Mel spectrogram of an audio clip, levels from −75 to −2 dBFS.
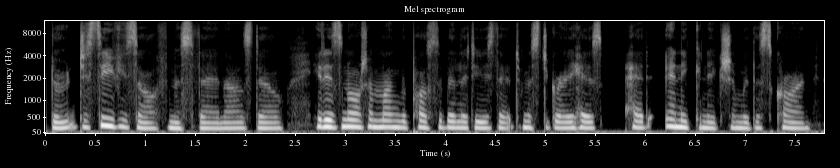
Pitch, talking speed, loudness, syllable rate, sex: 180 Hz, 170 wpm, -19 LUFS, 5.1 syllables/s, female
